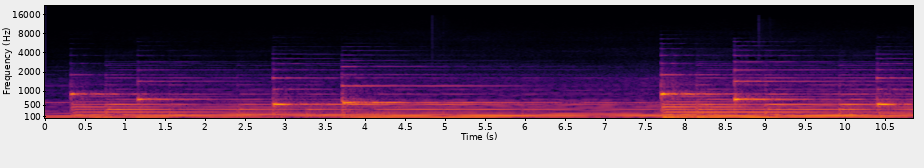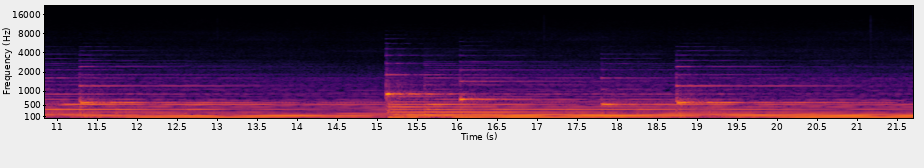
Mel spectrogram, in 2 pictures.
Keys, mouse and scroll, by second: 4.9 g, 7.6 g, 10.2 click, 12.0-13.3 drag, 19.7 click, 20.7 g.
